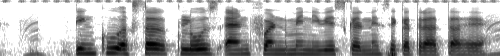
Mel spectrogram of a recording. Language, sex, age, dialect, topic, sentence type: Hindi, female, 18-24, Kanauji Braj Bhasha, banking, statement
